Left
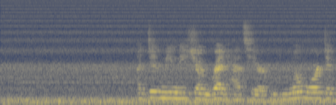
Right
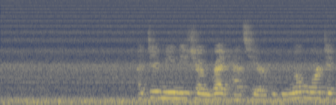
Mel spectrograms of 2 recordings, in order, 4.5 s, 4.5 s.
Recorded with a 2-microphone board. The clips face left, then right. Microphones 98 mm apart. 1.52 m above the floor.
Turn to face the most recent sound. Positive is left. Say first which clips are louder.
# even
turn(degrees=55)  # may be behind; listen again after turning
